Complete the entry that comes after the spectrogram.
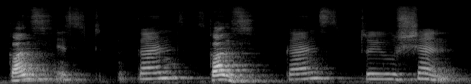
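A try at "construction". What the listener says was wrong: ट्यूशन है, सी को नहीं पढ़िएगा।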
